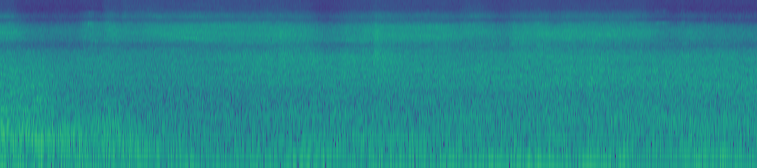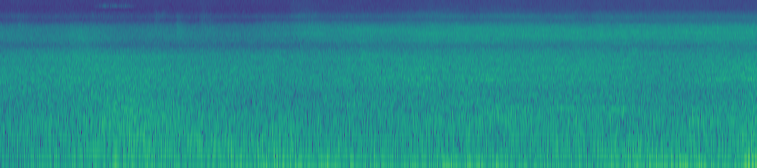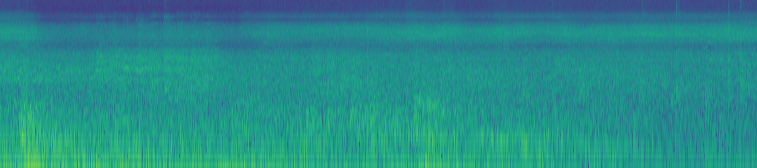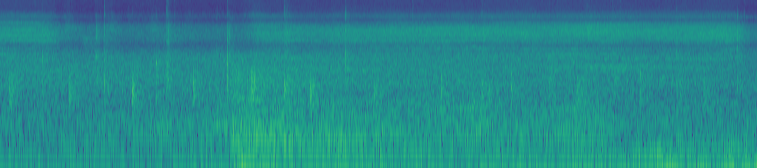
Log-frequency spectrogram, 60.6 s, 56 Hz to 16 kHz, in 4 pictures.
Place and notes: next to Guggenheim Bilbao - next to Guggenheim Bilbao (schuettelgrat)
next to Guggenheim Bilbao, under the motorway at noon
Bilbao, Spain, 23 August 2010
